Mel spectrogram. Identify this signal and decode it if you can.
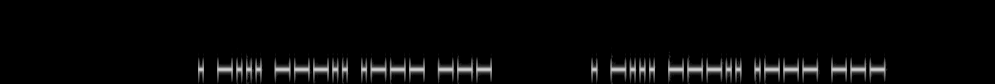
Morse code, heard as a keyed tone, about 25 wpm, 700 Hz. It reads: EB8JO EB8JO
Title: DXCC-100 Call Signs - 5 Characters - Repeated 2x - 25wpm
